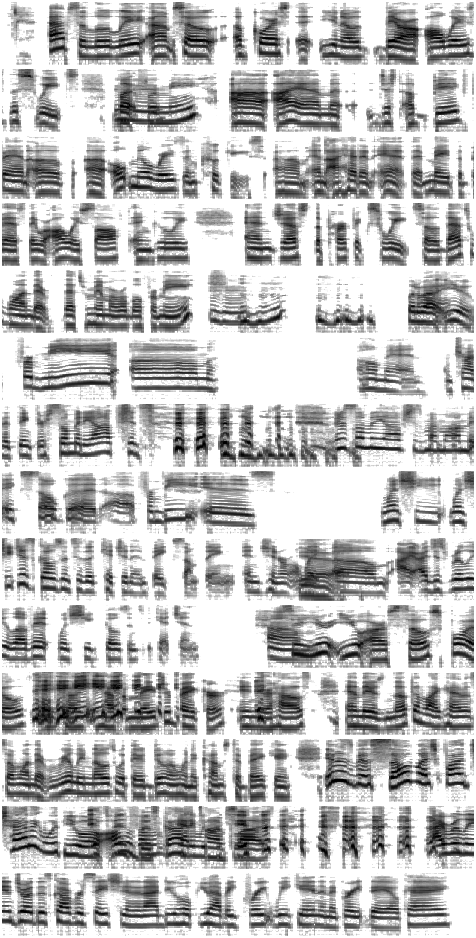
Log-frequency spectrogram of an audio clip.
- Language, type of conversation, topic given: English, unstructured, What is a memorable meal you’ve had, and what story made it meaningful to you?
- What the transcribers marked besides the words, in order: chuckle; drawn out: "me, um"; laugh; laugh; joyful: "it has been so much fun chatting with you"; laughing while speaking: "too"; laugh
